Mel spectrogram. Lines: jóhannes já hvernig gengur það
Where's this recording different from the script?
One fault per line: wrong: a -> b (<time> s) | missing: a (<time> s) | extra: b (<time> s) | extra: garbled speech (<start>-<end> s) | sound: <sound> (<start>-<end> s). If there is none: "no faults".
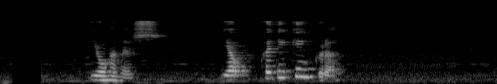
no faults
